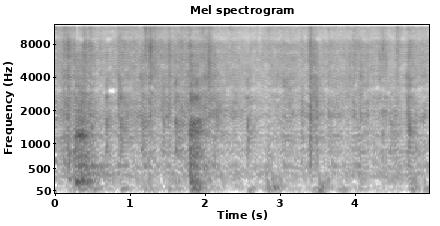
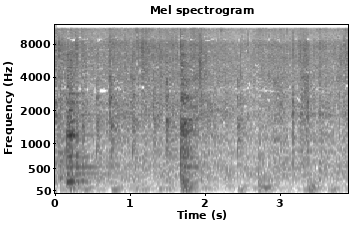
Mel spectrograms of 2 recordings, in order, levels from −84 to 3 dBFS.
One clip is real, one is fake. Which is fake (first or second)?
first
